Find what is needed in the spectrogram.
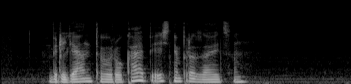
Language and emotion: Russian, neutral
